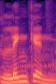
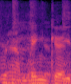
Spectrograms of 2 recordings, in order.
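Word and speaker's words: Lincoln: The pronunciation is लिंकन, right? लिंकन।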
